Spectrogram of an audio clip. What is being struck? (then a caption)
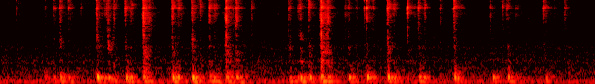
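Plastic laptop keyboard. Fingertips type continuously on the black plastic keys of a laptop or tablet keyboard case resting on a wooden desk. The result is a quiet, uneven run of soft, dull taps with a low thud and bright clicky tops. Each tap dies away almost instantly.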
